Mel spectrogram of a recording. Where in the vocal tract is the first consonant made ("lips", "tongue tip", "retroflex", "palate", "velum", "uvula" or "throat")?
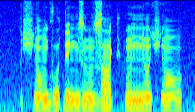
palate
